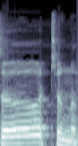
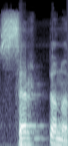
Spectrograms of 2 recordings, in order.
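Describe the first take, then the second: First: The first vowel sounds like 'ur'. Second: The first vowel sounds like 'eh'. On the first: The speaker calls it right. "ಸರ್ಟನ್ ಅಂತ ಹೇಳ್ತೀವಿ" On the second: The speaker calls it wrong. "ಸರ್ಟನ್ ಅಂತ ಹೇಳಲ್ಲ"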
